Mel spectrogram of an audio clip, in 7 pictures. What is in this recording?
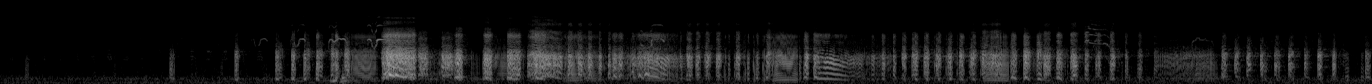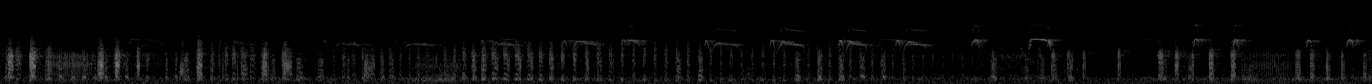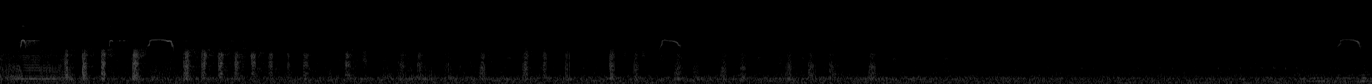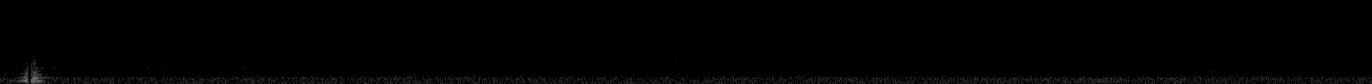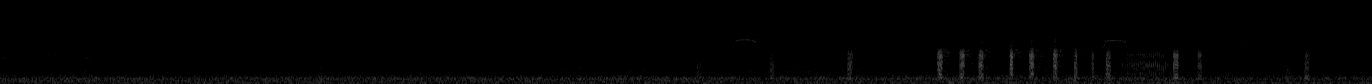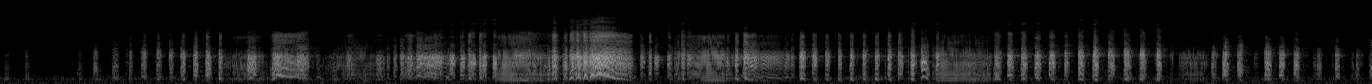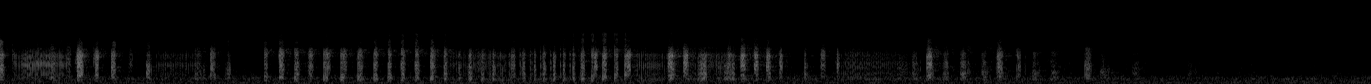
fulmars June2006
sony ecm-ms907,sony mindisc; fulmars landed beside the microphone
fieldrecording, fulmars, nature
